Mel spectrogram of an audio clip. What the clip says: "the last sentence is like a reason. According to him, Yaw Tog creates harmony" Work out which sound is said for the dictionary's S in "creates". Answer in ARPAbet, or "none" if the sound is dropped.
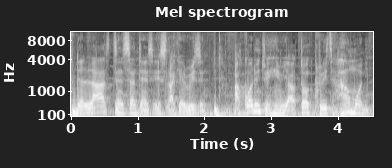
none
